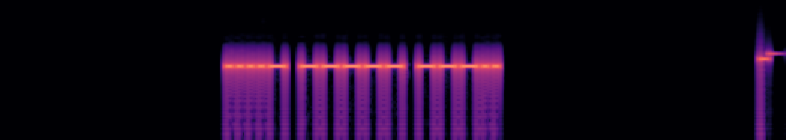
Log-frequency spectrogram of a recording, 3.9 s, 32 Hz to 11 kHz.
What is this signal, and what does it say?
Morse code, heard as a keyed tone, about 44 wpm, 700 Hz. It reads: 408
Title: Numbers - 3-Digit 45wpm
